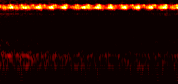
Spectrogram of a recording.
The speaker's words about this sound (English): Anyway, I hope you're enjoying the crickets. Part of the ASMR experience.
